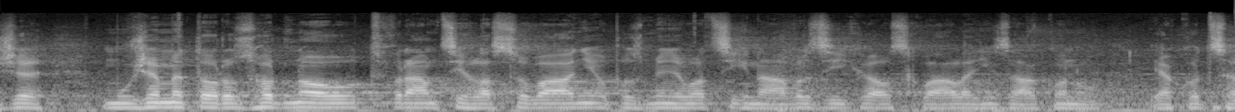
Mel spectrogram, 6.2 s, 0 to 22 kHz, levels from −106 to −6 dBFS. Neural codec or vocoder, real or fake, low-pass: none; real; 14.4 kHz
